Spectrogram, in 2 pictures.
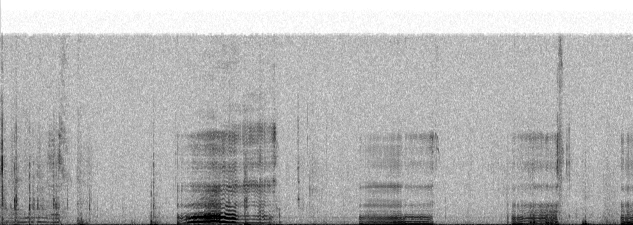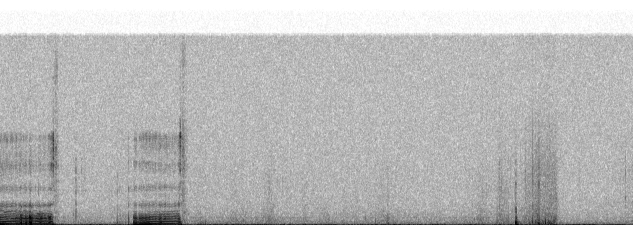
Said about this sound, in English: Well, we're getting some more wacky kitty sounds, but not as extreme as the wacky kitty sounds that we had.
